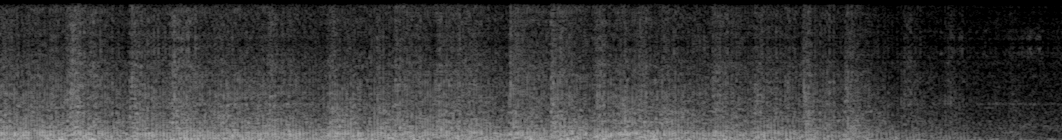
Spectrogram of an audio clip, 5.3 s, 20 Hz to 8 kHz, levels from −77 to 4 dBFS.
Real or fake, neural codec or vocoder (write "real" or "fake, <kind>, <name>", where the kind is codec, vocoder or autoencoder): fake, vocoder, Vocos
